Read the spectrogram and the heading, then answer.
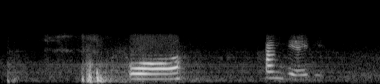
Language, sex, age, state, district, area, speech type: Manipuri, female, 45-60, Manipur, Imphal East, rural, conversation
